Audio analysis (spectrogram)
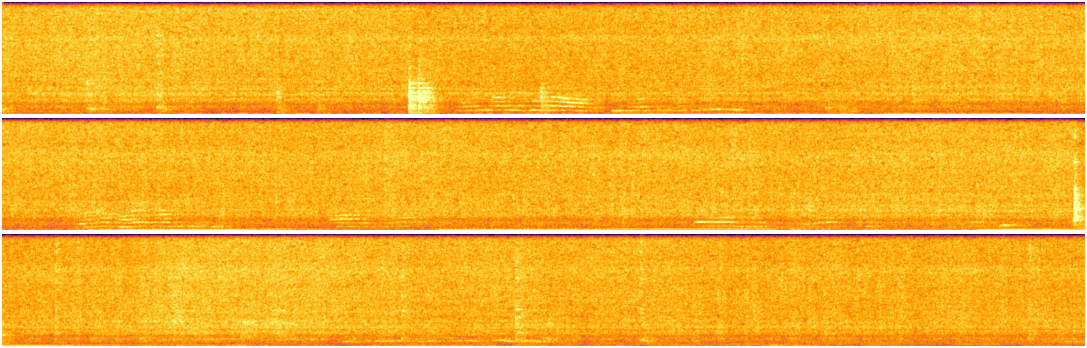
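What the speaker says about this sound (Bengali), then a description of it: "এবার কড়াইতে দিয়ে দিলাম নাড়াচাড়া করবো" Chopped cauliflower and slit green chilies stir-fried in a wok, a steady close sizzle throughout with repeated scraping and stirring thumps and a couple of sharp clanks.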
